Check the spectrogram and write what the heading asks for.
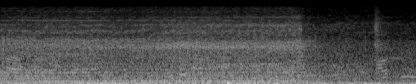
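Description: A machine engine running steadily, a low hum with a hissing whine above it, which drops away about three seconds in.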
